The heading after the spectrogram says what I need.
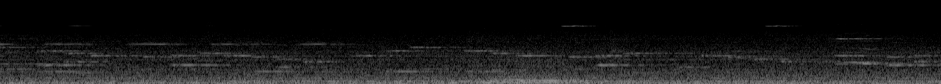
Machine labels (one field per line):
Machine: fan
